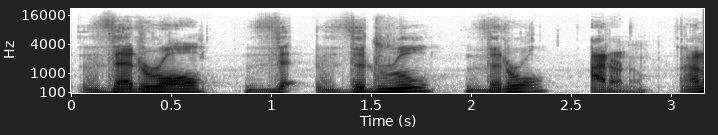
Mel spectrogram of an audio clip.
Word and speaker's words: Vedral: Vedral. It's got to be it, right? It's not Verdal, or it'd be the R and the D would be mixed up.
